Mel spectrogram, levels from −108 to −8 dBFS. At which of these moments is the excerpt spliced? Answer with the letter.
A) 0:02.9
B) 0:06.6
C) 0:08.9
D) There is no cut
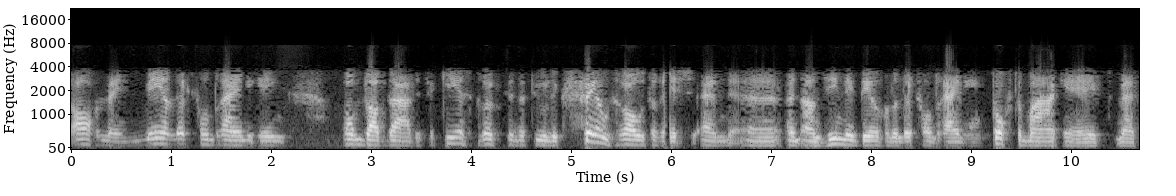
D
